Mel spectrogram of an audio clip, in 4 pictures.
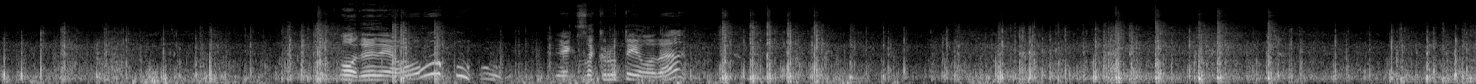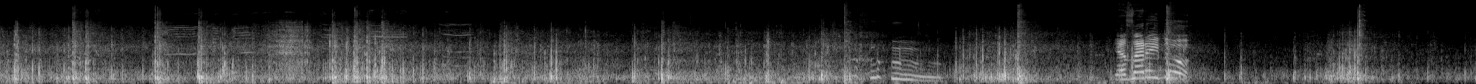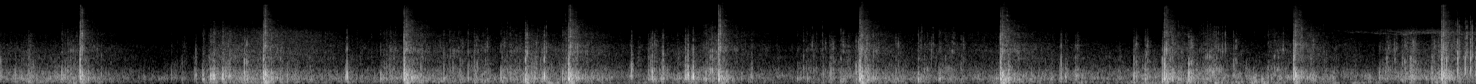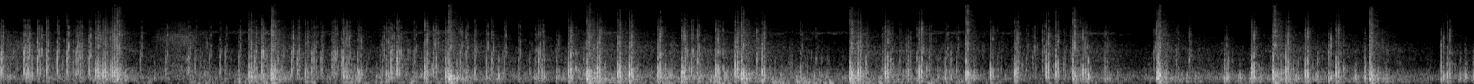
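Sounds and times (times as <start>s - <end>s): fireworks bangs: 0.0s - 59.0s
fireworks crackle and rumble: 0.0s - 59.0s
faint high whistle: 43.0s - 44.0s.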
